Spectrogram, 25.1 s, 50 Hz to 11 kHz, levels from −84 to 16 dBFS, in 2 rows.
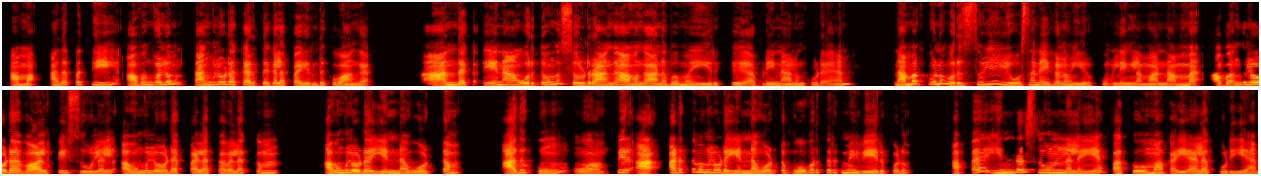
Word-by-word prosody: ஆமா. 260 - +1 0.2
அத 255 +2 -2
பத்தி 300 -2 -1 0.3
அவங்களும் 300 +6 +2 0.2
தங்களோட 320 +6 +2
கருத்துக்கள 265 0 +1
பகிர்ந்துக்குவாங்க. 215 -7 -1 0.7
அ - - +6
அந்த 270 +2 +3 0.3
ஏன்னா 285 +1 +4
ஒருத்தவங்க 275 +8 0
சொல்றாங்க 260 0 +4
அவங்க 230 -1 0
அனுபவம் 255 +3 -2
இருக்கு 235 +2 -7
அப்டின்னாலும் 195 +1 -3
கூட, 175 - -7 0.8
நமக்குன்னு 365 +5 +4
ஒரு 245 - +1
சுய 315 +3 -3 0.2
யோசனைகளும் 255 -2 -2
இருக்கும் 185 -3 -8
இல்லைங்களாம்மா. 190 -2 -2
நம்ம 250 +6 +1 0.2
அவங்களோட 285 +5 +3 0.2
வாழ்க்கை 245 +2 +2
சூழல், 225 +3 -1 0.2
அவங்களோட 260 +3 -2 0.2
பழக்கவழக்கம், 215 +3 -2 0.6
அவங்களோட 285 +2 +3 0.2
எண்ண 245 +4 -2 0.2
ஓட்டம் 230 +2 -2 0.5
அதுக்கும் 265 -3 -1 0.2
உ - - -3
அ - - -1 0.2
பி 325 - +1 0.2
அ - - +11 0.3
அடுத்தவங்களோட 350 -3 +1
எண்ண 250 +1 -1
ஓட்டம், 210 -2 -5
ஒவ்வொருத்தருக்குமே 295 +1 -2
வேறுபடும். 230 +2 -1 0.4
அப்ப - - -7 0.3
இந்த 320 +2 +1 0.2
சூழ்நிலைய 275 -8 0 0.2
பக்குவமா 260 +3 0
கையாளக்கூடிய, 210 -2 -1
255 Hz, 110 wpm, -23 LUFS, 225-285 Hz, 0.8 s, அ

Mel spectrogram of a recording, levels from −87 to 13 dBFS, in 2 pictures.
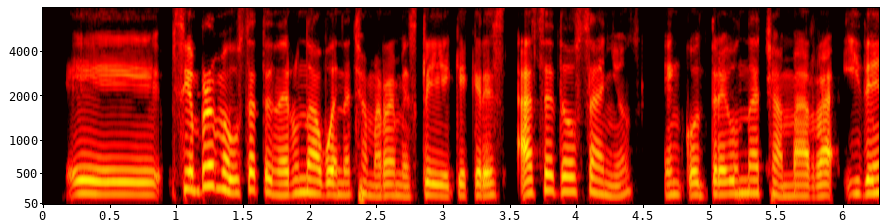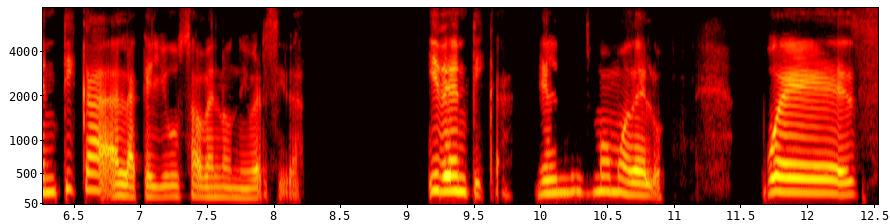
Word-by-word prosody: eh, 185 -2 0
siempre 270 +4 +2
me 255 -4 +1
gusta 210 +5 -1
tener 180 -5 -2
una 205 -1 +1
buena 180 -1 -1
chamarra 165 -3 -5
de - - -5
mezclilla. 165 +2 -4
¿Y - - -15
qué 170 - -5
crees? 170 0 -2
Hace 220 +4 +2
2 225 0 -3
años 190 +1 -6 0.2
encontré 180 +1 -3
una 200 +1 -2
chamarra 160 -1 -2
idéntica 215 +6 0
a - - +3
la 155 -2 +2
que 155 -1 -5
yo 155 +1 -6
usaba 155 -1 -4
en 150 - -7
la - - -6
universidad. 135 0 -8 0.9
Idéntica, 225 -7 +4
el 200 +3 0
mismo 220 +1 -4
modelo. 180 -5 +1 0.7
Pues, 205 -4 +5
185 Hz, 160 wpm, -22 LUFS, 170-215 Hz, 0.9 s, Pues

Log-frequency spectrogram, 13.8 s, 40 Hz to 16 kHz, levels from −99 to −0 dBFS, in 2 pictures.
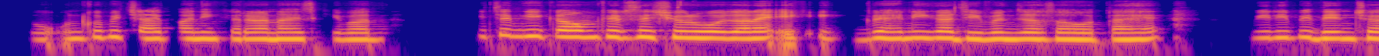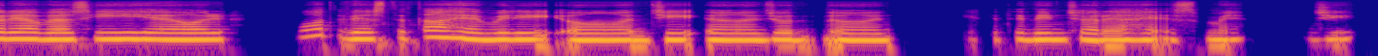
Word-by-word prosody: तो 235 - -13
उनको 260 +5 -5
भी 310 0 -2
चाय-पानी 260 -2 -1
कराना 250 0 +1
इसके 245 -1 -4
बाद 235 -1 -1 0.5
किचन 330 +1 -4
के 335 0 +2
काम 305 -1 +4
फिर 305 -2 +2
से 305 +1 +3
शुरू 285 -1 +3
हो 275 -1 +5
जाना 265 0 +5
है - - +3
एक - - -3
एक 260 0 -9
गृहिणी 275 0 +2
का 275 - +5
जीवन 245 0 +2
जैसा 245 0 +1
होता 235 0 +1
है 245 +3 +1 0.5
मेरी 280 +1 -3
भी 295 0 -2
दिनचर्या 255 -1 +2
वैसी 240 +1 0
ही 245 0 +2
है। 235 -1 +2
और 235 0 +1 0.4
बहुत 345 -3 -7
व्यस्तता 250 +4 -1
है 245 - +3
मेरी 235 +1 +2
अ, - - -6 0.3
जी 230 +1 -1
अ, 235 - -4
जो 225 +1 0
अ, - - -2 0.2
क्या 220 +1 -3
कहते 230 +1 -11
है - - -4
दिनचर्या 230 -1 0
है 230 +2 -1
इसमें। 235 +1 -6 0.3
जी। 240 +2 -8
245 Hz, 205 wpm, -23 LUFS, 235-270 Hz, 0.5 s, हो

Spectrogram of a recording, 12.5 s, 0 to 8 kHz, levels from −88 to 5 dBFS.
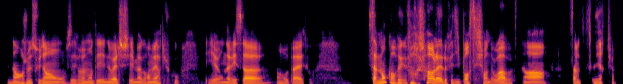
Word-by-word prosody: Non, 135 +1 -2
je 130 0 -5
me 125 - -3
souviens. 135 +2 0
On 125 -3 -1
on 105 - -15
faisait 110 0 -9
vraiment 115 +3 -5
des 115 -2 -3
Noëls 115 +1 +1
chez 115 0 +3
ma 110 0 -3
grand-mère, 110 +2 -3
du - - -12
coup 125 +1 -16 0.5
et 110 -2 -5
heu, - - -6
on 105 0 -9
avait 105 0 0
ça, 115 -1 +5
heu, - - -10 0.3
en 120 -3 -10
repas 110 +1 +1
et 110 - -4
tout. - - -28 1.2
Ça 130 - +5
me 130 - -2
manque, 200 +2 +3
en 150 - +2
vrai, 145 -1 -2
franchement, 180 +7 +3
là, 145 -4 +6
le 130 -3 -2
fait 140 - -9
d'y 135 0 -10
penser, 130 -3 0
je - - -2
suis 130 - -3
en 120 - -2
mode 110 0 -9
«waouh». 140 -5 +3 0.2
C'est 110 - -11 0.2
un 110 +1 +3 0.5
ça 125 - -1
me - - -5
fait - - -32
souvenir, 160 +3 -3
tu - - -14
vois? - - -30
120 Hz, 235 wpm, -23 LUFS, 110-135 Hz, 1.2 s, là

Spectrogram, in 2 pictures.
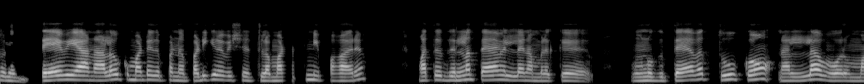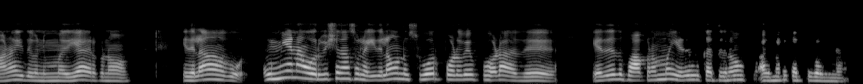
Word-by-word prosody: சொல்லுவேன். 180 +1 -4 0.2
தேவையான 205 0 +6
அளவுக்கு 225 +3 -1
மட்டும் 210 +1 0
இது 205 - -5
பண்ணு! 185 -3 -3
படிக்கிற 205 +5 0
விஷயத்தில 180 -2 -4
மட்டும் 175 +6 -4
நீ - - -6
பாரு! 170 +4 0 0.6
மத்ததெல்லாம் 200 +3 -1
தேவையில்ல 205 -2 +2
நம்மளுக்கு. 170 0 -3 0.7
உனக்கு 175 -1 -3
தேவை 205 +6 +2 0.2
தூக்கம். 230 +2 +2 0.2
நல்லா 175 +6 +2 0.2
ஒரு 170 0 -1
மனம் 200 +6 -1
இது 185 -3 -4
நிம்மதியா 170 +4 +1
இருக்கணும். 170 -3 -5 0.6
இதெல்லாம் 210 +6 +4 0.2
உ - - -1 0.3
உண்மையா 280 +6 +4
நான் 280 -3 +7
ஒரு 235 - +2
விஷயம் 265 +3 0
தான் 260 -1 -2
சொல்லுவேன். 210 -5 0
இதெல்லாம் 230 +6 +2
உனக்கு 235 -2 -4
சோறு 245 +2 +3
போடவே 225 +1 +1
போடாது. 190 -4 +1 0.6
எது, 190 - -1
எது 235 - -2
பார்க்கணுமோ! 205 +5 +1
எது 205 - 0
எது 210 -1 -6
கத்துக்கணுமோ 195 +3 -1 0.2
அது 175 - -2
மட்டும் 195 +1 -5
கத்துக்க 180 -1 -2
உன்ன. 150 -2 -11
200 Hz, 160 wpm, -24 LUFS, 175-225 Hz, 0.7 s, நான்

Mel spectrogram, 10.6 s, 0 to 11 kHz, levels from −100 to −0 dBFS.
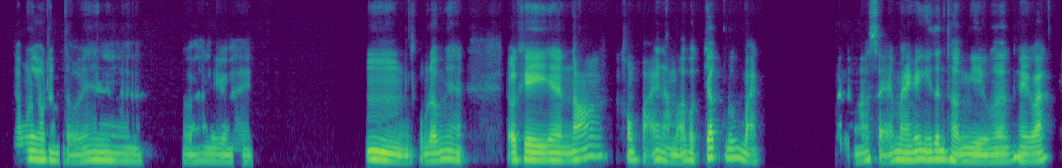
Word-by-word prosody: Sống 115 +1 -8
lâu 115 -2 +3
trăm 105 -1 -1
tuổi 90 +2 -4
ha, 110 - -1 0.9
quá 90 -1 -6
hay, 95 - -6
quá 90 - -2
hay. 85 -1 -7 1.1
Ừm, 105 -7 +3
cũng 100 - -6
đúng 100 +4 +1
nha, 115 -6 -1 0.4
đôi 105 - +4
khi, 110 -1 +6
a, 105 -1 +4
nó 130 +10 0 0.2
không 115 -1 -3
phải 125 - -3
nằm 95 -5 -2
ở 100 - -1
vật 105 -4 -2
chất, 145 0 +3
đúng 135 0 -1
hông 135 - -2
bạn? 95 -4 -2 0.8
Mà - - -9
nó 95 +4 -4
sẽ 90 -6 -2
mang 110 -1 +3
ý 120 - +4
nghĩa 115 -1 +2
tinh 120 0 +3
thần 95 -4 +1
nhiều 90 -2 +2
hơn, 95 0 -1
hay 100 - +2
quá. 105 +8 +2
105 Hz, 215 wpm, -24 LUFS, 95-115 Hz, 1.1 s, khi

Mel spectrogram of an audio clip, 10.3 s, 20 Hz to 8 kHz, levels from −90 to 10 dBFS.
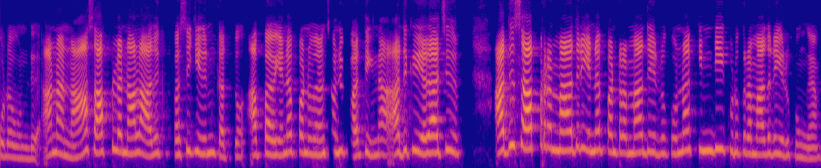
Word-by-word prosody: கூட 230 -1 -8
உண்டு. 195 -1 -12 0.2
ஆனா 290 +2 -1
நான் 285 +12 +2
சாப்பிடலன்னாலும் 300 -2 +2
அதுக்குப் 280 +3 -5
பசிக்குதுன்னு 295 +1 -3
கத்தும். 230 0 -9
அப்ப 265 +2 -1
என்ன 295 +3 -2
பண்ணுவேன் 275 -2 -3
சொல்லி 320 0 -4
பாத்தீங்கன்னா, 260 +1 -4
அதுக்கு 340 +3 -3
எதாச்சும் 295 +1 +1 0.5
அது 430 - +5
சாப்புடுற 375 +2 +7
மாதிரி 340 +3 +3
என்ன 330 +2 +1
பண்ற 305 -1 -3
மாதிரி 305 +1 +1
இருக்கும்னா? 280 +4 -4
கிண்டிக் 340 +1 -1
குடுக்கற 300 -2 -6
மாதிரி 280 +2 0
இருக்குங்க. 225 -6 -12
295 Hz, 150 wpm, -23 LUFS, 265-325 Hz, 0.5 s, சாப்புடுற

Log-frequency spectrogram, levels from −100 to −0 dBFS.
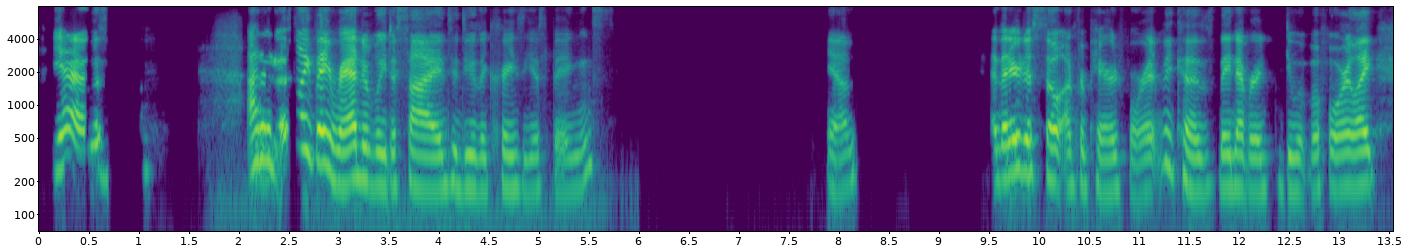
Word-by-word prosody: Yeah, 260 +3 +2 0.2
it - - -31
was 220 - -4
mm, - - -19 1.4
I - - +2
don't 315 - +4
know, - - -4
it's 410 +8 -3
like 395 -5 +4
they 290 -3 +8
randomly 195 -1 +4
decide 175 -1 -1
to 190 -1 -8
do 175 0 -5
the 165 -1 -9
craziest 170 -1 -9
things. 180 - -12 2.2
Yeah. - - -7 1.4
And 195 - -5
then 215 +2 +6
you're 245 +2 +6
just 240 0 -1
so 300 -1 +3
unprepared 175 - -7
for 155 -2 -9
it 165 +11 -4
because 180 - -4
they 175 0 -1
never 165 -2 -2
do 165 0 -6
it 160 - -13
before, 175 +1 -3
like, 190 +2 +2
180 Hz, 145 wpm, -22 LUFS, 170-215 Hz, 2.2 s, they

